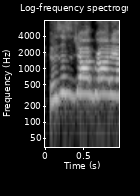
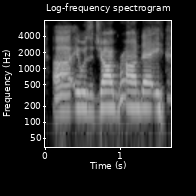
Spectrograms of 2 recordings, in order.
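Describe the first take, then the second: First: Much higher, loud, shouted complaint; hammed-up furious customer; mock outraged yell. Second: Said in the usual way. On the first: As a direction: bellow at the cashier in disbelief. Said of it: "he was so fucking pissed".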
